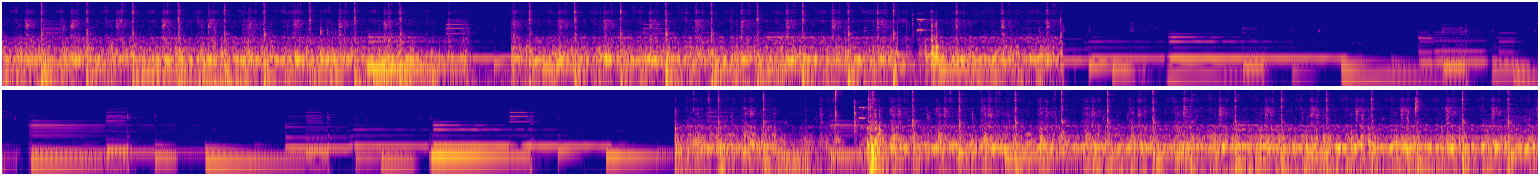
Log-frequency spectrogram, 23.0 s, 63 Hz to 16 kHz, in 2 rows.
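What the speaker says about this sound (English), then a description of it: "Now I'm going to sew the sides closed from top to bottom using 3/8 of an inch seam allowance." A sewing machine stitches the sides of a faux leather clutch in long, steady runs of rapid mechanical whirring, close and loud, interrupted by a few short pauses and a quieter middle stretch of soft tonal sound.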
